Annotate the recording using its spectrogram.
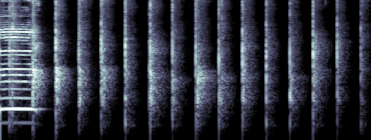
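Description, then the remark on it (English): A steady run of about fifteen sharp hand claps at a brisk, even tempo, loud, following a brief tonal note at the start. “we can clap now, but they're gonna hate us later.”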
